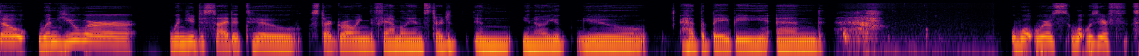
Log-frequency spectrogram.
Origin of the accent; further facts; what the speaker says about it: Russia; As a Russian, I miss my winters.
